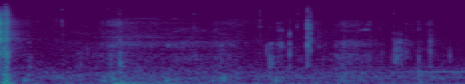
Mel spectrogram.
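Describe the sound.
Quiet chewing of a chewy snack, with a few soft bites and crunches, faint and close against a low background.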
